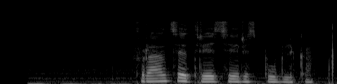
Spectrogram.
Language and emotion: Russian, neutral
